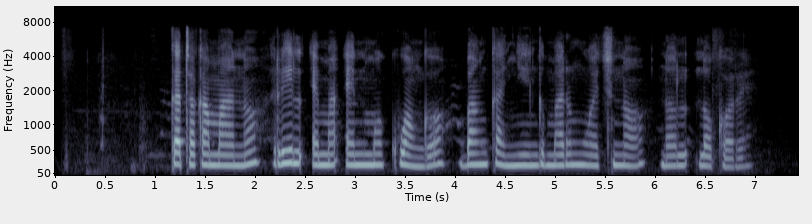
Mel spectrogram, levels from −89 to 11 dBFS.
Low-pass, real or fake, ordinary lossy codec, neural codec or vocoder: 7.2 kHz; real; none; none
